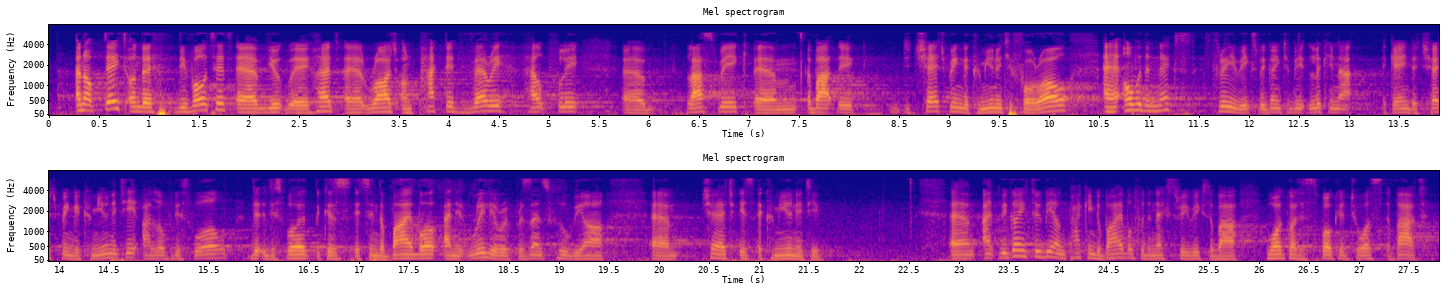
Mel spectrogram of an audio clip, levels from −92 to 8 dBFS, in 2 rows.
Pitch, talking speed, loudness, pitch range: 125 Hz, 200 wpm, -23 LUFS, 110-145 Hz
